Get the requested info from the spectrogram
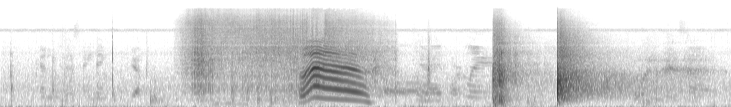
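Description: Aerial firework going up with a long hiss and a loud falling cry over it, then two sharp bangs about a second apart, each trailing off.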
